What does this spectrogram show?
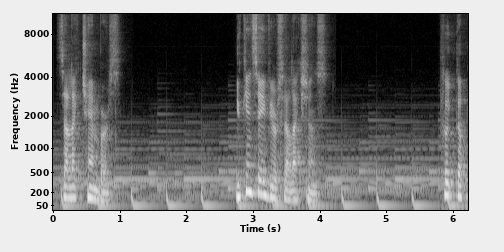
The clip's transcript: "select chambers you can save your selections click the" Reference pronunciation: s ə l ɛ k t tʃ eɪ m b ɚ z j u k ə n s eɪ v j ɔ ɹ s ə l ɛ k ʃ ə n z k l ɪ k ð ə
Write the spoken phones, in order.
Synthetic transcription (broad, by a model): s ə l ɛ k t tʃ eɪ m b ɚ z j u k ə n s eɪ v j ɔ ɹ s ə l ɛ k ʃ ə n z k l ɪ k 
